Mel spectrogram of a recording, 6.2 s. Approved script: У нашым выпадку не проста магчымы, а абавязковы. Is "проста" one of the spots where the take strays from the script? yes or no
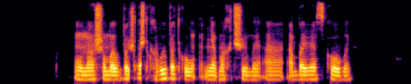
yes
